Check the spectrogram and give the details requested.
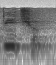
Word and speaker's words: Beauchamp: Calling Mr. Beauchamp. Mr. Beauchamp has been employed by the following firm. It's pronounced Beauchamp.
